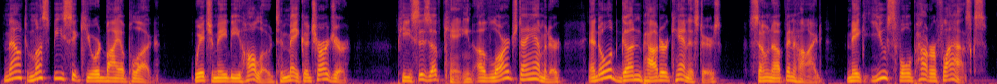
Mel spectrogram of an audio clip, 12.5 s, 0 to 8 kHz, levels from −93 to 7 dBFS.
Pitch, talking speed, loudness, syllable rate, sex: 130 Hz, 165 wpm, -18 LUFS, 4.8 syllables/s, male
